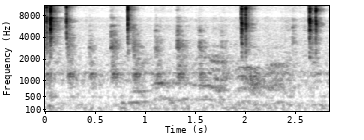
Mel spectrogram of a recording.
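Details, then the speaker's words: V-Guard AC stabilizer (model ND 400): sharp irregular relay clicking over a quiet hum persists after replacing the relay and checking capacitors; fault traced to the internal cooling fan dragging supply voltage down, cured by disconnecting it. "यह देखिए आवाज आ रही है अब बदलने के बाद हमने इसमें सारे कंडेंसर को भी चेक कर लिया ऊपर से लगा के लेकिन हमारी फॉल्ट ठीक नहीं हो रही थी"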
